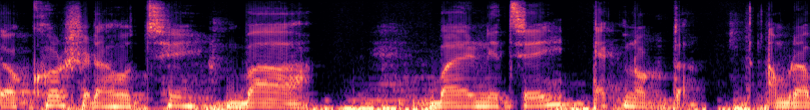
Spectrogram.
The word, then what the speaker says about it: ب: বায়ের উচ্চারণ কোনো টান ছাড়া স্বাভাবিক এক আলিফ হবে, যেমন বা। আমি আবার উচ্চারণ করছি বা।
